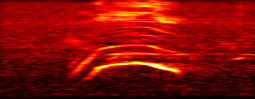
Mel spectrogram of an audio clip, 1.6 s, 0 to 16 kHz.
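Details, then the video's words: Papuan poksay, Nabire, Papua, 26 December 2021: one drawn-out, gently arched whistle lasting about half a second, with faint background hiss. "Burung Poksay Papua"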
